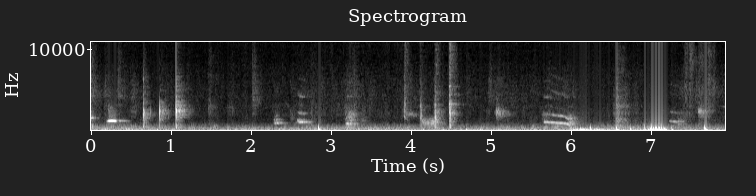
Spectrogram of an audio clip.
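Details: Four-week-old Chihuahua puppies from Penny and Mojo's litter give short, high squeaky whines, several sliding downward, scattered across the clip over steady rustling and a few soft thumps of handling.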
